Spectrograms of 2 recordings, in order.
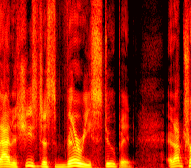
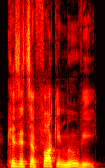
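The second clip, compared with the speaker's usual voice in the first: ordinary talk, nothing marked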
